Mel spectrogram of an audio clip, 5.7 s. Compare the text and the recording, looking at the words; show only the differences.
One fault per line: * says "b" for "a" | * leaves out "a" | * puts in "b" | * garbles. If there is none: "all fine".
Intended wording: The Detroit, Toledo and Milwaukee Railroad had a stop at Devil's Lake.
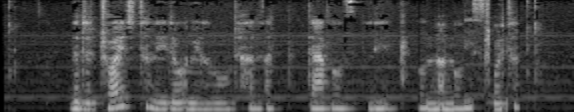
* leaves out "and Milwaukee"
* leaves out "stop"
* garbles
